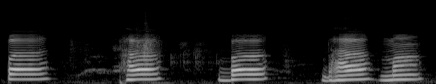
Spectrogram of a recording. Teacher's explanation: बोल के भी दे सकते प कहां से निकल रहा देखो प फ ब भ म होट से बोले जा रहा है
